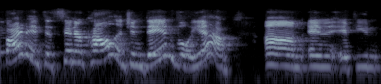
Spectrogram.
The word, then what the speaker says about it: Danville: if you notice like i would say danville um but that's not how you say it if you're from there it's danville like louisville likes danville and so i have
